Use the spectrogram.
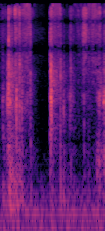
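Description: Tarot and oracle cards are shuffled and handled up close, giving a quiet, steady crinkling and rustling with a few brief card snaps, and no voice over it.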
